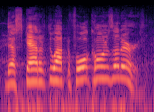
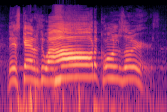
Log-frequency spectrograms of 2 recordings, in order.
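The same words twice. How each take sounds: First: Said in the usual way. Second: Much louder second take; preacher belting out the line; shouted repeat. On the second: Acted. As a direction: throw it out to the back row.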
